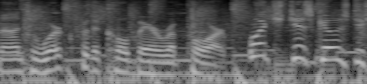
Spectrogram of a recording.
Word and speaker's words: Colbert: humperdink okay so Stephen Colbert of The Colbert Report changed the pronunciation of his name from Colbert to Colbert and that's how he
